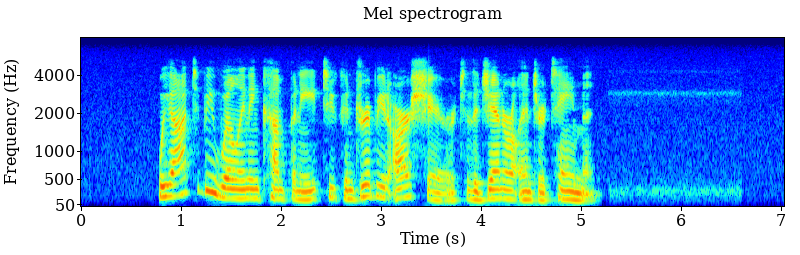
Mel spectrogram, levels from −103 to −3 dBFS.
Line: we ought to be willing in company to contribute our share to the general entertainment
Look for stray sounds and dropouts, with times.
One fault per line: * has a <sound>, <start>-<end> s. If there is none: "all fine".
all fine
